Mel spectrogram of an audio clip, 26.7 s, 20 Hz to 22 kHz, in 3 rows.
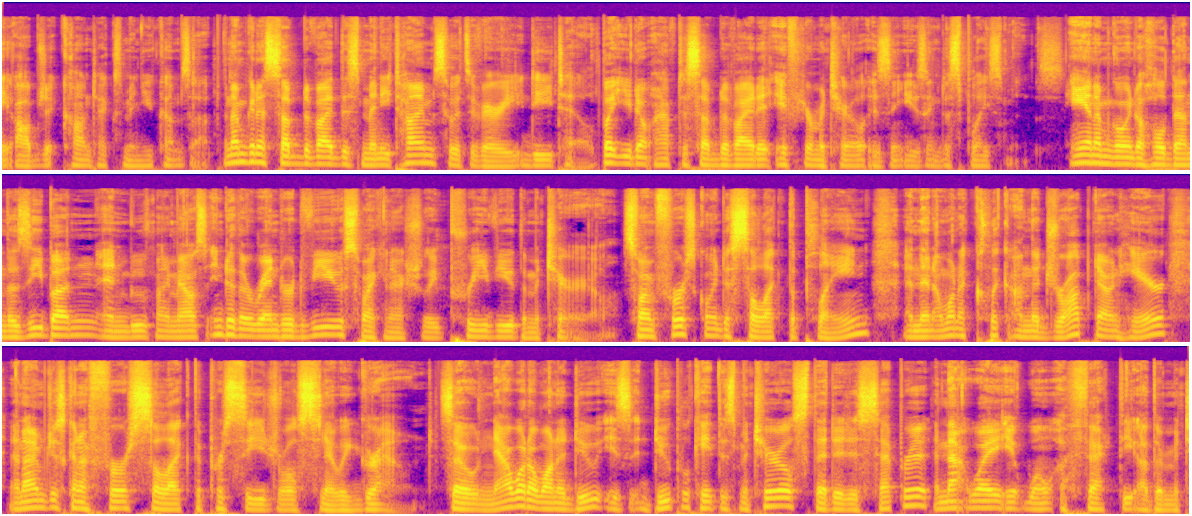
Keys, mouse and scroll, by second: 2.7 middle click, 3.1 scroll down 1, 3.4 shift+middle click, 3.9 scroll down 1, 4.1 shift+middle click, 4.4 right click, 5.3-7.3 shift+middle drag, 7.3 scroll down 1, 7.4 middle click, 7.7 g, 7.9 z, 8.4 z, 10.6-12.0 shift+middle drag, 12.0-13.5 scroll down 3, 13.5 right click, 14.3 right click, 16.1-21.0 drag, 21.4-25.4 shift+middle drag, 25.4-26.7 right drag.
